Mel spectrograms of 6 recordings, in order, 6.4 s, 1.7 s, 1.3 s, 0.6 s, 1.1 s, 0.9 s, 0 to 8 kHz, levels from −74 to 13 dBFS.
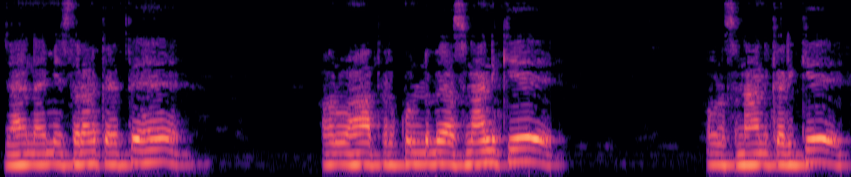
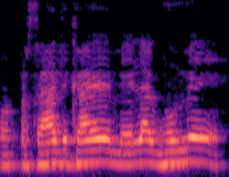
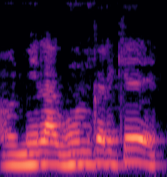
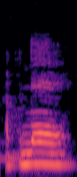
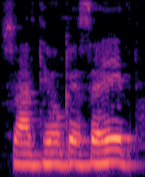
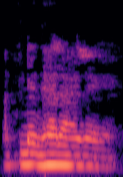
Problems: none marked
